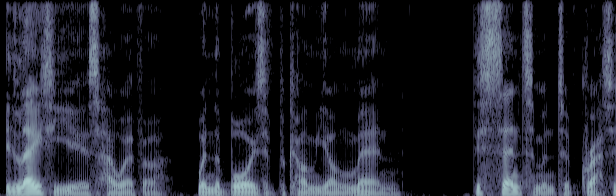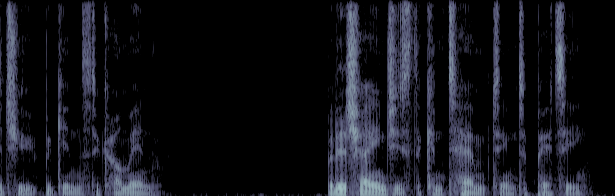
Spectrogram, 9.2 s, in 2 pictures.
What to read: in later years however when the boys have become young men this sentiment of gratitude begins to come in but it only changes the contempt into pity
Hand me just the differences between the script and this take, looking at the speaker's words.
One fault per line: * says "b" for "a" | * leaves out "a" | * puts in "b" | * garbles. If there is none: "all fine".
* leaves out "only"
